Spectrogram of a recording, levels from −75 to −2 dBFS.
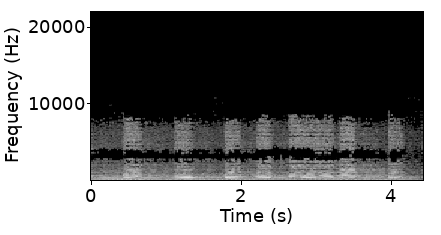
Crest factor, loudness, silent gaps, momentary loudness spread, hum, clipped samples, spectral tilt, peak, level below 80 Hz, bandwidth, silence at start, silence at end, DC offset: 16 dB; -19 LUFS; none; 7 LU; none; under 0.1%; -4 dB/octave; -4 dBFS; -36 dBFS; 9.2 kHz; 0 s; 0 s; under 0.1%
